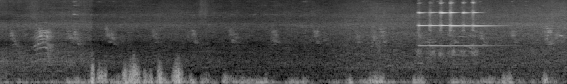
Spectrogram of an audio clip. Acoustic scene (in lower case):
park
